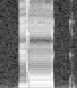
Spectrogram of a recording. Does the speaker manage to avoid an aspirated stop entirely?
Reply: yes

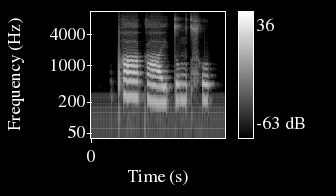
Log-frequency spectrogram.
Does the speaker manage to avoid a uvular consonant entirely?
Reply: yes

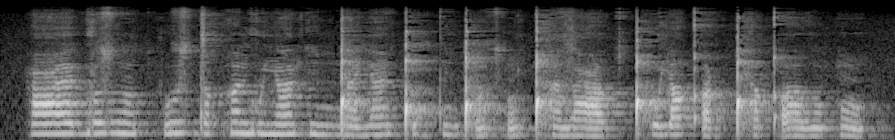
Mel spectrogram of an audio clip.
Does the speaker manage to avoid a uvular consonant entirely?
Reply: no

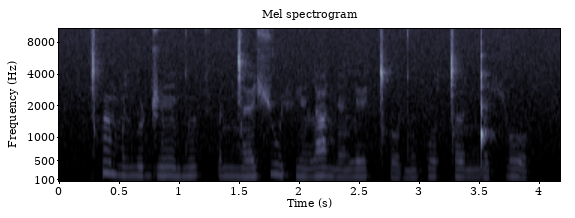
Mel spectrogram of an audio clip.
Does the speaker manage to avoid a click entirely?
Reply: no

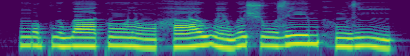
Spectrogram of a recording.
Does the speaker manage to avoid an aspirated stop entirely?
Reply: yes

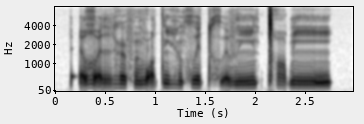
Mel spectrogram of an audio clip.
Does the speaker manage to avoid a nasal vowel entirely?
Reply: no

